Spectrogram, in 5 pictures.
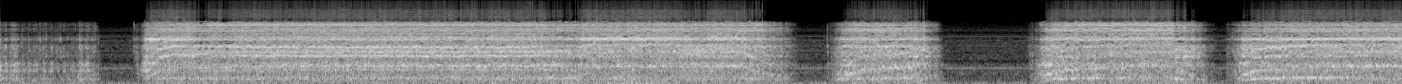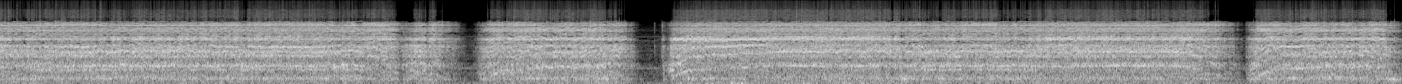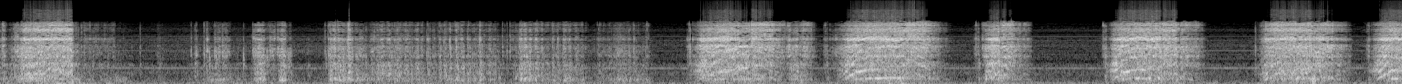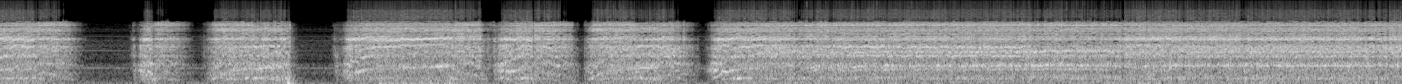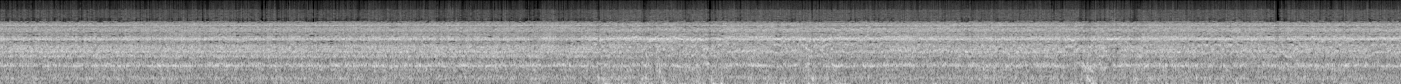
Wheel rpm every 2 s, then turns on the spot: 40, 200, 210, 190, 70, 120, 150, 220, 210, 110, 130, 220, 220, 140, 60, 10, 20, 50, 70, 30, 50, 40, 90, 100, 110, 210, 220, 230, 230, 230, 230, 220, 220, 240, 230.
30-34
